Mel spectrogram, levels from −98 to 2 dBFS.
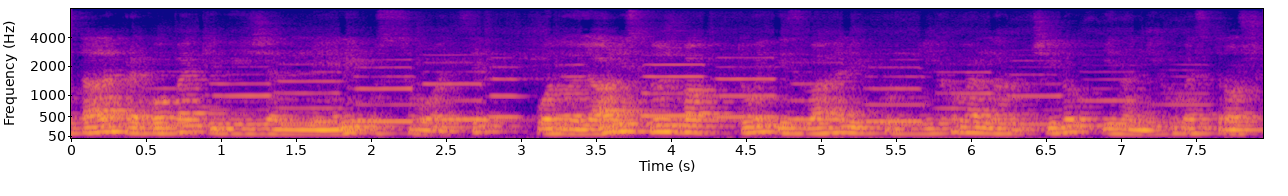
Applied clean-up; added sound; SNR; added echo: none; Wind instrument, woodwind instrument; 11 dB; reverberation time 0.9 s.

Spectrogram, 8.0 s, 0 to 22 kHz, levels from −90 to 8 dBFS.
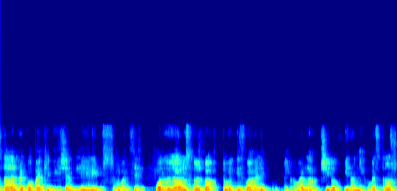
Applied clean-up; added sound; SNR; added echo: neural mask model DeepFilterNet 3.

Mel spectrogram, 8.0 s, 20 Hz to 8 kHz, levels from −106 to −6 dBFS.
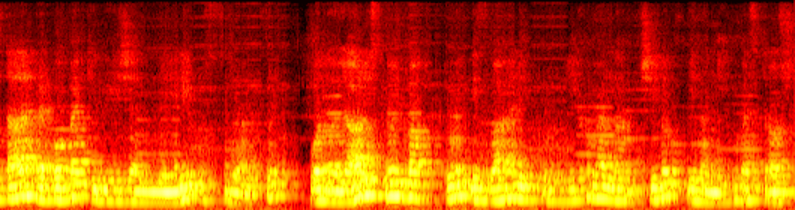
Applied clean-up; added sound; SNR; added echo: neural separator model SepFormer DNS4.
